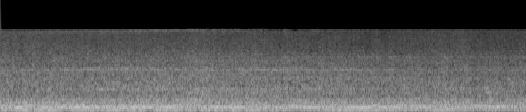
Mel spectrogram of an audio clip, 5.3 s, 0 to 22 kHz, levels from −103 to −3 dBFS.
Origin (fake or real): fake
